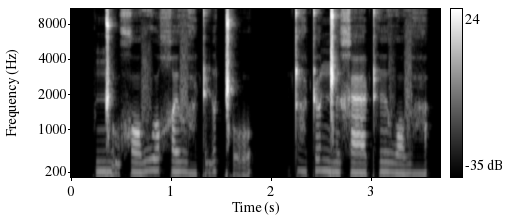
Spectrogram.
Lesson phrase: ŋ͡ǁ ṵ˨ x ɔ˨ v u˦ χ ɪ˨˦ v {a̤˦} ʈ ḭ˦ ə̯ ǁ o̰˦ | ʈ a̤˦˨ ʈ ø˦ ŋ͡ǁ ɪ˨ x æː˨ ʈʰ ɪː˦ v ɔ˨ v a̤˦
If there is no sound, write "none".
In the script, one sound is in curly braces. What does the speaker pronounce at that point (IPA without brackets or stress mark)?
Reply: a̤˨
